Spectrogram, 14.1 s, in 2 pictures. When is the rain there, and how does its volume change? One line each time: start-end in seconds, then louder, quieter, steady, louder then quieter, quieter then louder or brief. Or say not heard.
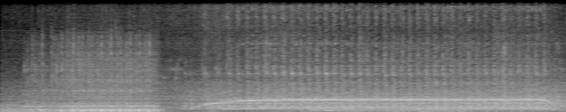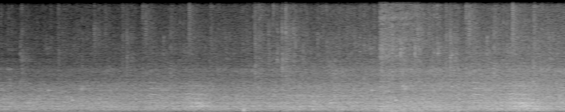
0.0-14.1 louder.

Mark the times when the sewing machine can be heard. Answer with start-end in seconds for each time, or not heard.
0.0-7.2, 11.8-14.1.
